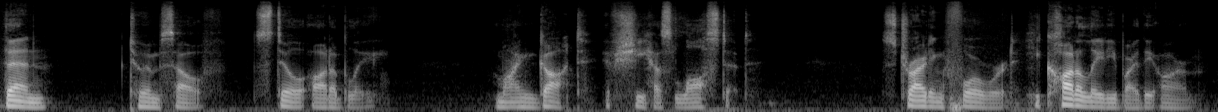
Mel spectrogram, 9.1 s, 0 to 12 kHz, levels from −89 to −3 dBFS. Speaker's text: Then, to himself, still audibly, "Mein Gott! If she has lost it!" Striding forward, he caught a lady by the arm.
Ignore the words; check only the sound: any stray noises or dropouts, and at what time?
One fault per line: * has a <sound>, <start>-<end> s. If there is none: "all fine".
all fine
